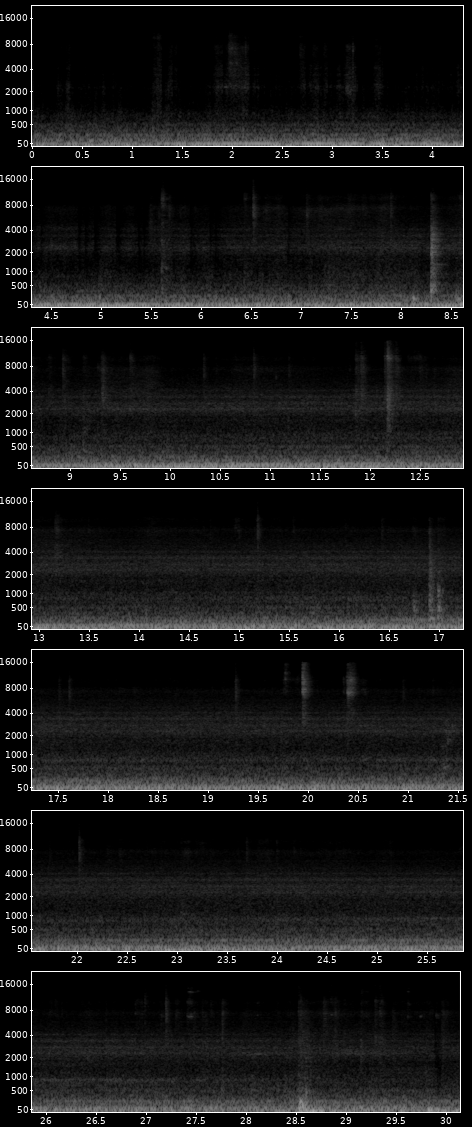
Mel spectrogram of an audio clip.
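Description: Pesa SunDeck double-deck passenger coach running on the rails, heard from inside on the lower deck: a steady low rumble with a few sharp clicks and knocks scattered through it, the sharpest a couple of seconds before the end.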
